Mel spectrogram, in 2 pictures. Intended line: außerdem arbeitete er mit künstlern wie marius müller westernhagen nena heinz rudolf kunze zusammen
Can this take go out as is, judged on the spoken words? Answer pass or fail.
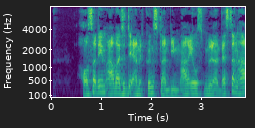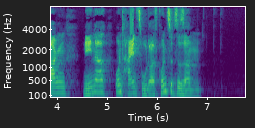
fail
